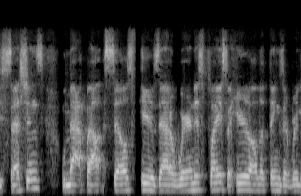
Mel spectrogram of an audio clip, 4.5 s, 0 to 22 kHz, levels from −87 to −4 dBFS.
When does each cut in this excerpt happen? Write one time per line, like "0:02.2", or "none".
0:01.0
0:01.6
0:02.0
